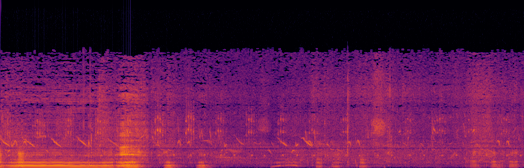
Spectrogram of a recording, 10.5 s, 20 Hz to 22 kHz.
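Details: Hippopotamus at a Serengeti pool in 2019, where water was scarce but still left every hippo a wet spot: a loud, deep, drawn-out harmonic roar of about two and a half seconds, then a series of short low grunts, with small birds chirping behind.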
